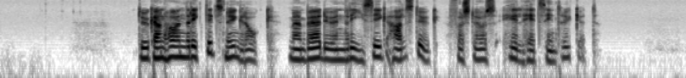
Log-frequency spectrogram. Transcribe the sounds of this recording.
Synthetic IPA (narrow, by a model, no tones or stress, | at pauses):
d̪̥ɵkʰanɦɑːenɾɪkt̪ɪt̪snyɡɾɔkːmɛnbæːɖɵeːnɾiːsɪɡhalst̪ʉːɡfœʂʈøːsheːlheːt̪sɪnt̪ʰɾʏkːət̪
